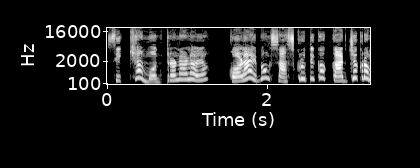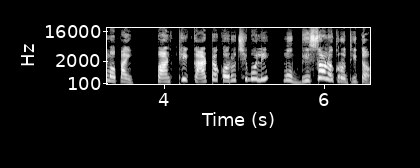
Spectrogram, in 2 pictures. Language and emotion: Odia, angry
